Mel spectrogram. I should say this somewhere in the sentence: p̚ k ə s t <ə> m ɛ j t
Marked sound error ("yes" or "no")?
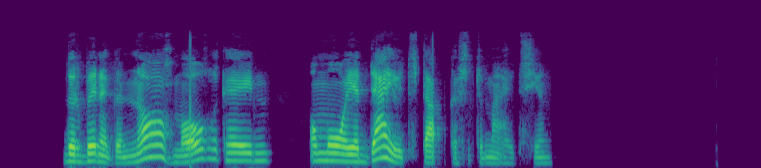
no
